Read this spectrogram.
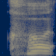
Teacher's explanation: ख स्पर्श व्यंजन भी है, कंठ ध्वनि भी है, अघोष भी है और महाप्राण भी है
